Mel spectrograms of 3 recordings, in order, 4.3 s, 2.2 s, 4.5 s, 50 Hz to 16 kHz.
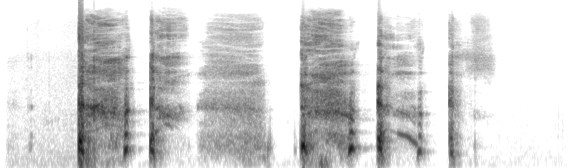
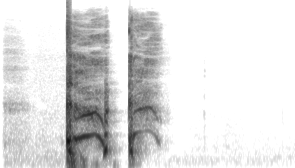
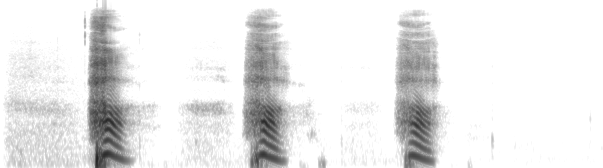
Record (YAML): three_cough_length: 4.3 s
three_cough_amplitude: 32768
three_cough_signal_mean_std_ratio: 0.3
cough_length: 2.2 s
cough_amplitude: 32768
cough_signal_mean_std_ratio: 0.32
exhalation_length: 4.5 s
exhalation_amplitude: 32767
exhalation_signal_mean_std_ratio: 0.27
survey_phase: beta (2021-08-13 to 2022-03-07)
age: 18-44
gender: Female
wearing_mask: 'No'
symptom_cough_any: true
symptom_runny_or_blocked_nose: true
symptom_sore_throat: true
symptom_fatigue: true
symptom_other: true
symptom_onset: 3 days
smoker_status: Ex-smoker
respiratory_condition_asthma: false
respiratory_condition_other: false
recruitment_source: Test and Trace
submission_delay: 2 days
covid_test_result: Positive
covid_test_method: RT-qPCR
